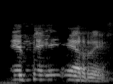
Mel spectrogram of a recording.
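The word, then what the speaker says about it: fer: Se escribe F-E-R, fe.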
